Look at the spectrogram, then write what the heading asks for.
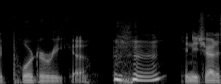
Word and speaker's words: Puerto Rico: Puerto Rico thank you so in English generally we say Puerto Rico can you try to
